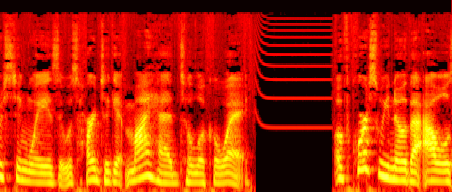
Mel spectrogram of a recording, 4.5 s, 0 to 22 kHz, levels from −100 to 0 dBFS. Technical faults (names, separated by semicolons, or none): converter idle tones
